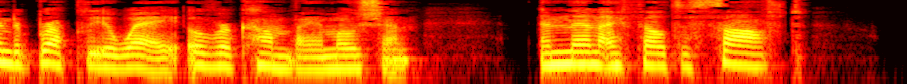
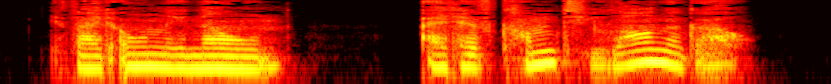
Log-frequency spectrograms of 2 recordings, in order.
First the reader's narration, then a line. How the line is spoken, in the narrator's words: he said very softly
